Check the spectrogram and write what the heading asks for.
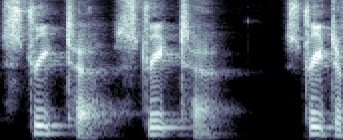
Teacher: T it's not stressed link the words Street T Street T there's only one t sound when you link the words the T at the end of Street links to the next · T there's only one t sound when you link the words the T at the end of Street links to the next word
